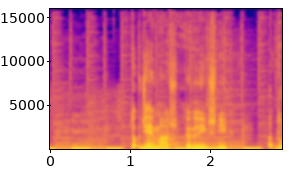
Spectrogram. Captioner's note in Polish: Stękanie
